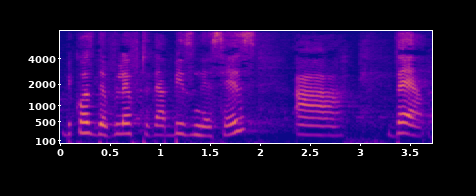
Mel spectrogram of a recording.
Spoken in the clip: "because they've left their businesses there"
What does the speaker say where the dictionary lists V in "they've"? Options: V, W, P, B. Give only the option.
V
